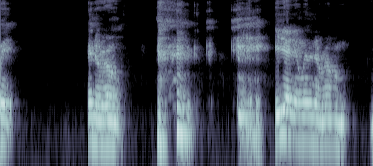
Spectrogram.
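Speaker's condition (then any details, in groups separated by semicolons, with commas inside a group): Cerebral palsy; spastic quadriplegic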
